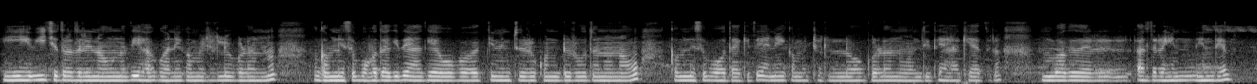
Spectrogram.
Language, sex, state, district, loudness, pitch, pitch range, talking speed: Kannada, female, Karnataka, Koppal, -16 LUFS, 185 Hz, 180-190 Hz, 115 wpm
